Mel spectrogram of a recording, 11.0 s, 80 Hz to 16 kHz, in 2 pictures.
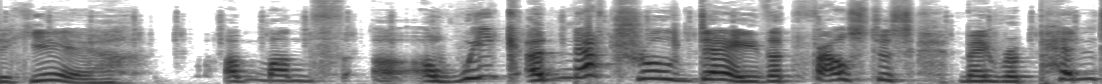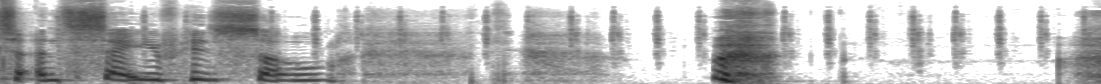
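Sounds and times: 
speech: 0:00.0 - 0:08.3, 0:09.1 - 0:09.4
clock ticking: 0:00.0 - 0:11.0
loud breathy gasp or sigh: 0:07.3 - 0:09.4.

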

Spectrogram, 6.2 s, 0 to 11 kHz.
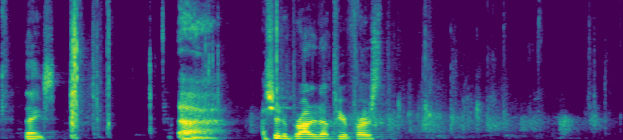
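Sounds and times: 
speech: 0:00.3 - 0:00.7, 0:01.8 - 0:04.0
crowd clapping during a church sermon: 0:01.8 - 0:06.2.

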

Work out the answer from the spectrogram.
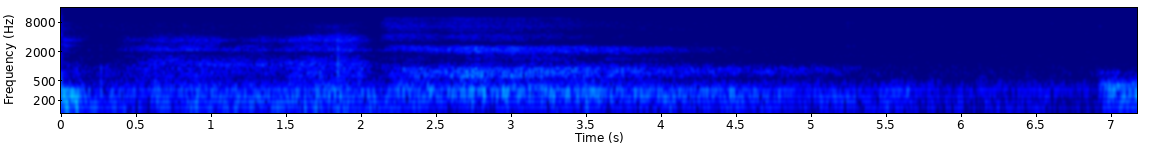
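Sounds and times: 
slow airy breathing: 0:00.0 - 0:05.6.

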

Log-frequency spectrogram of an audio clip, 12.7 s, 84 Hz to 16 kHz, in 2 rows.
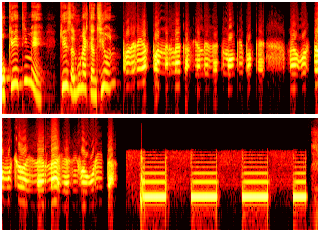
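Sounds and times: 
speech: 0:00.0 - 0:10.7
telephone busy tone through the phone line: 0:11.2 - 0:12.4.

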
